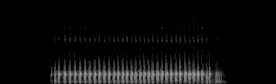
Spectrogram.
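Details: A sleeping pug snores: one rapid, fluttering, rattling breath sound lasting about a second and a half.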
